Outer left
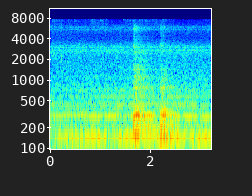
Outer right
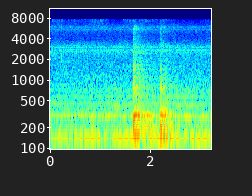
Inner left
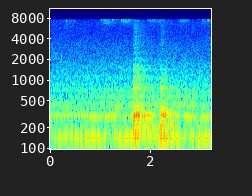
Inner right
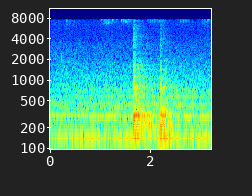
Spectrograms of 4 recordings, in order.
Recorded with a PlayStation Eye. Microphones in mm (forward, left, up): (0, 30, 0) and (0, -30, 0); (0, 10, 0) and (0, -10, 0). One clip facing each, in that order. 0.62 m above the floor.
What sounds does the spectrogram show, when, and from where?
1.6 s tapping: 65° right (ahead or behind), 3 m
